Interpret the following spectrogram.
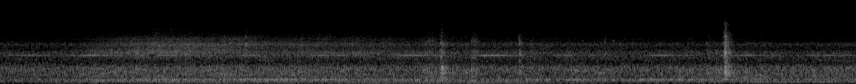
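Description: A steady rumble with a low hum that swells about a second in, with a few light clicks past the middle and one sharper click near the end.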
